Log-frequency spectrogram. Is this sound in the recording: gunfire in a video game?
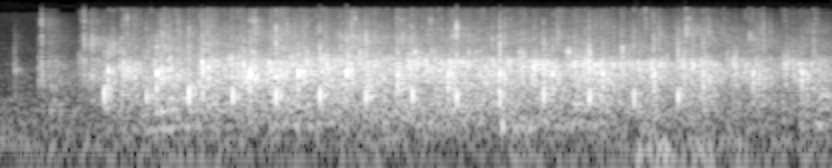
no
